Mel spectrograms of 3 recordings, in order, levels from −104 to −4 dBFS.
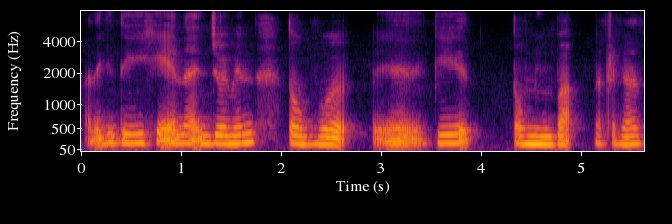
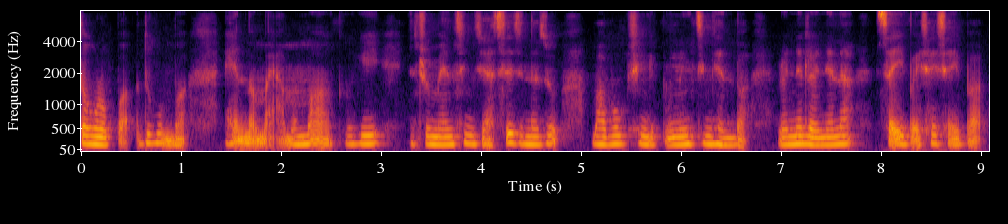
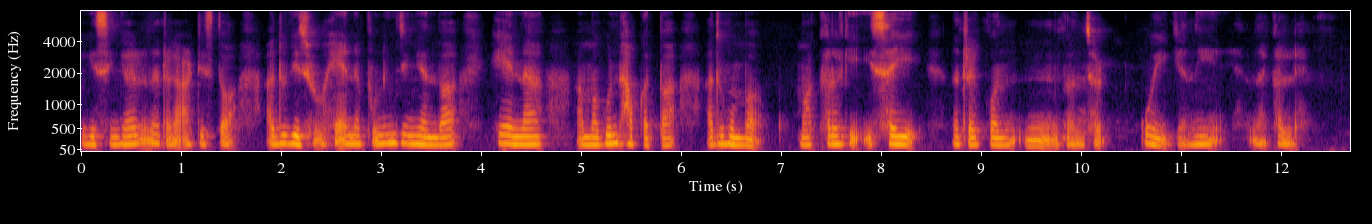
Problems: background sounds at intervals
